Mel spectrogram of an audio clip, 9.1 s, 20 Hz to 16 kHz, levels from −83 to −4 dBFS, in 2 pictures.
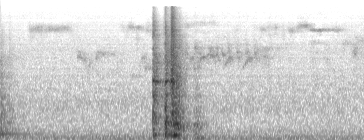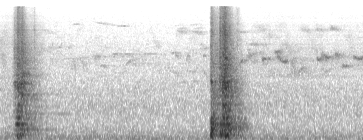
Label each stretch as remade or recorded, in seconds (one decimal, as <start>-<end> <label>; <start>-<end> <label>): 0.0-5.1 remade; 5.1-7.7 recorded; 7.7-9.1 remade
